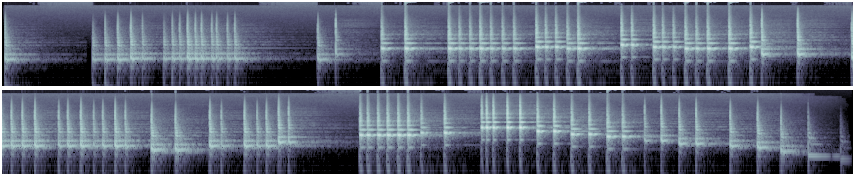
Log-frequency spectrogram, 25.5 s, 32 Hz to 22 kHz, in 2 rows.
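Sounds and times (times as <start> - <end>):
Japanese drums: 0.0 - 25.5.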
